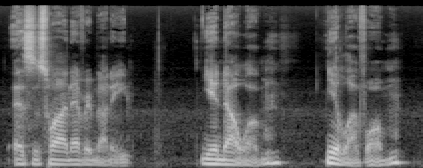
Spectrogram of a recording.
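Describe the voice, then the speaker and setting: Speaking fairly slowly with lively intonation, a man with an American accent shows vocal fry. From United States. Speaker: comedic actor in web series. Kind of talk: casual comedic chat. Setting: remote recording in a hot room. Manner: low-energy, subdued on mic.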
